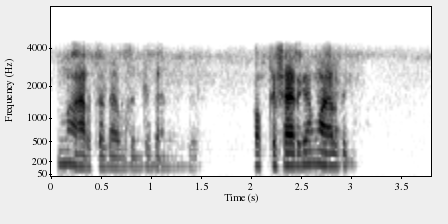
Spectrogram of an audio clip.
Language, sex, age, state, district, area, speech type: Telugu, male, 18-30, Andhra Pradesh, West Godavari, rural, conversation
